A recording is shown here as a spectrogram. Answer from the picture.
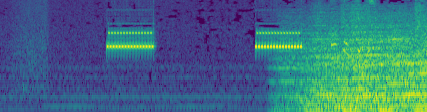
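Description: Electronic alarm beeping twice, each a steady high beep of about half a second, about a second and a half apart. Music begins with the second beep and carries on.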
